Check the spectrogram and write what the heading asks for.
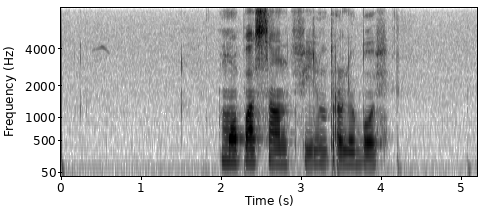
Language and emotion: Russian, neutral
